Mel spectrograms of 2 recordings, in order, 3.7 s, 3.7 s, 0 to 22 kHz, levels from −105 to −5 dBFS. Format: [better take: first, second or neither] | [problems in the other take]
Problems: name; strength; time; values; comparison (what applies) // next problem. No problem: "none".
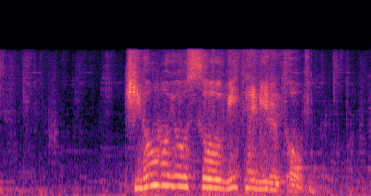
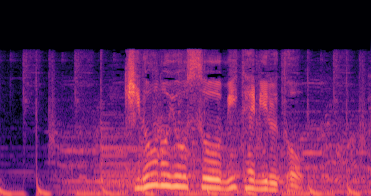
second | noise reduction (neural separator model SepFormer DNS4)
